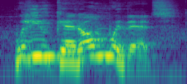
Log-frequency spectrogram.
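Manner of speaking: high, loud, exasperated demand; exasperated boss losing patience; impatient. Acted. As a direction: hurry him along, voice shooting up. Boss snaps at rambling employee.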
